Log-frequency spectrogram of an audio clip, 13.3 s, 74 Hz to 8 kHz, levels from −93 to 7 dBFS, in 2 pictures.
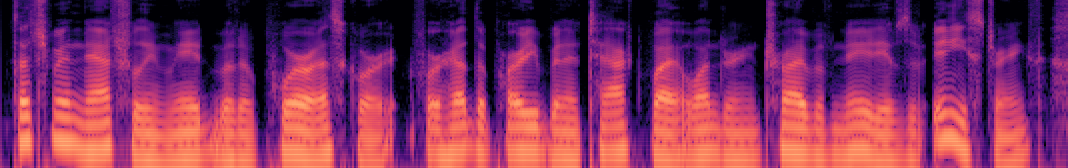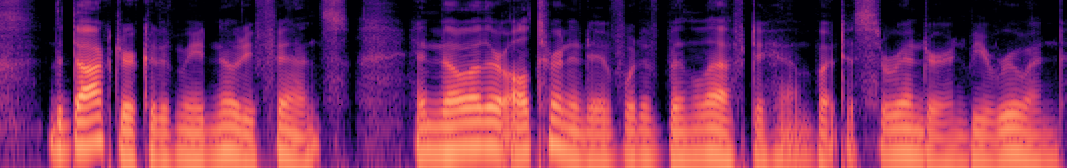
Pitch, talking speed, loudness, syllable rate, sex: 110 Hz, 205 wpm, -20 LUFS, 5.6 syllables/s, male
